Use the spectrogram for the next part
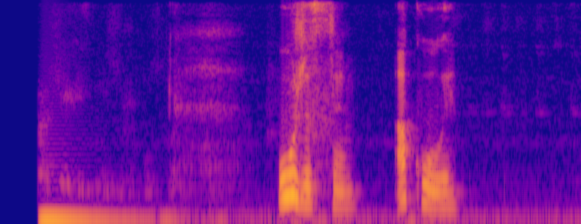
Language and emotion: Russian, neutral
